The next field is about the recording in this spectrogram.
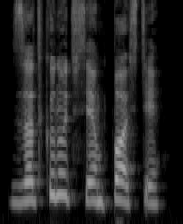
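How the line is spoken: Sergeant's bark. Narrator (Russian): рявкнул сержант

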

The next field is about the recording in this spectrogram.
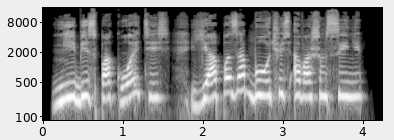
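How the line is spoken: Parting shout. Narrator (Russian): прокричала напоследок

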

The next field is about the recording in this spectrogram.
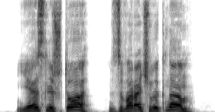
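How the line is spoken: Gruff farewell bark. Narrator (Russian): рявкнул танк на прощание

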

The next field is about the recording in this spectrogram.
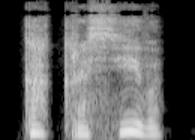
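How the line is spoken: Girl's muffled whisper. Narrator (Russian): стоявшая рядом со мной девушка шептала, прижавшись лицом к холодной плите

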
